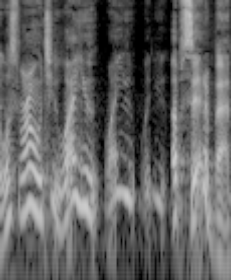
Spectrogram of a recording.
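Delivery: imitating a brother's high-pitched questioning; puzzled questioning. Brother questioning him in retold scene.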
